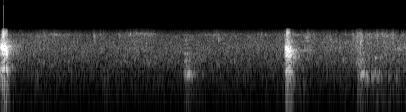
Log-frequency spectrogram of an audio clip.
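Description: A dog barking twice, single sharp barks about four seconds apart.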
